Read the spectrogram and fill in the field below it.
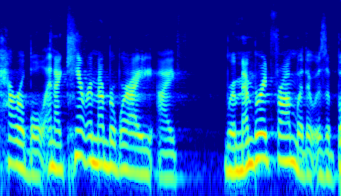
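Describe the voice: Someone reads aloud. The reading is plain.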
